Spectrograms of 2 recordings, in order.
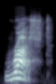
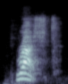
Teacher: the e d makes a t sound so let's listen to it rushed you hear the T sound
